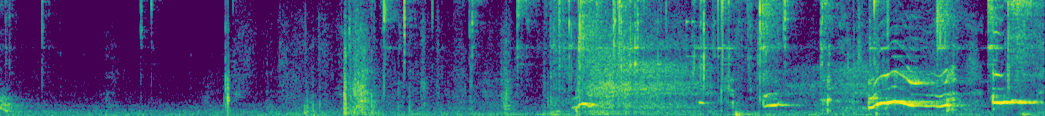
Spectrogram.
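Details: Bunk the pug cries indoors over a hat. After scuffling and clattering, high whimpering whines slide up and then down near the end. A final short whine rises.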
